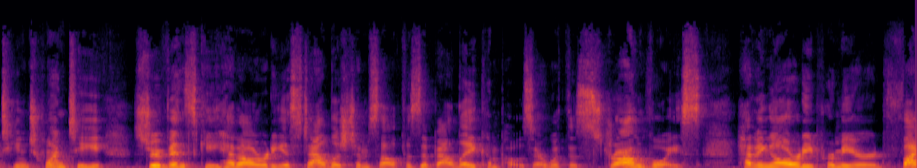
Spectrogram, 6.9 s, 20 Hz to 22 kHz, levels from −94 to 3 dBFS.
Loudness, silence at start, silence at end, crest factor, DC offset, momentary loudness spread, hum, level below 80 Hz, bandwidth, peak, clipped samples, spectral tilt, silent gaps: -29 LUFS; 0 s; 0 s; 18 dB; under 0.1%; 12 LU; none; -50 dBFS; 18.5 kHz; -10 dBFS; under 0.1%; -4 dB/octave; none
